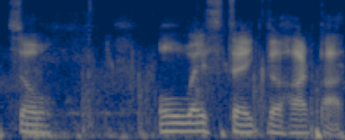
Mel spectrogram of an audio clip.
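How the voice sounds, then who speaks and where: Somewhat breathy, a man at medium pitch speaks at a very slow pace. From Italy. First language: Italian. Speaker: YouTuber. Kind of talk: unscripted monologue vlog. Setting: outdoors walking in countryside. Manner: halting, self-correcting.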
